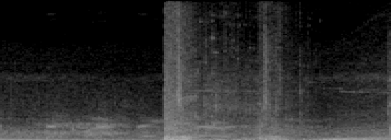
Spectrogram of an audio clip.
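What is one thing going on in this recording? A car crashes into a truck with a loud bang.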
